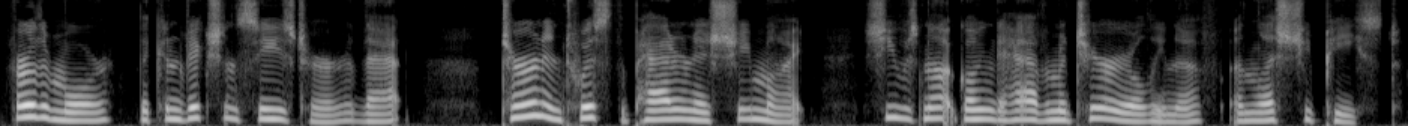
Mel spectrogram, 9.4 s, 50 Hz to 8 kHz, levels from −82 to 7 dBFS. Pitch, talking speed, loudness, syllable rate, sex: 205 Hz, 160 wpm, -20 LUFS, 4.6 syllables/s, female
